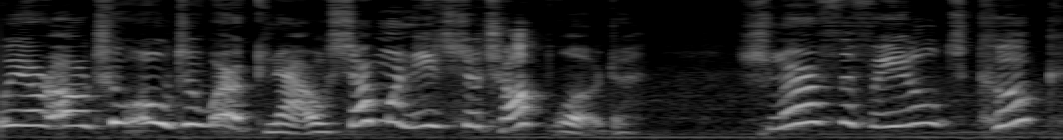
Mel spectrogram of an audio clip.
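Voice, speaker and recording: In a put-on character voice, a woman speaks at a fairly slow pace with an extremely high pitch and lively intonation. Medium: read story.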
